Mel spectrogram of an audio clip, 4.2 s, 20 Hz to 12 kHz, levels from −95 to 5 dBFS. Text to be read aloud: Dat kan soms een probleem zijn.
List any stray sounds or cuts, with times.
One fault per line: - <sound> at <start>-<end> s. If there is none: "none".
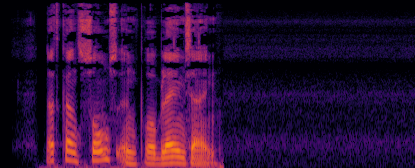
none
